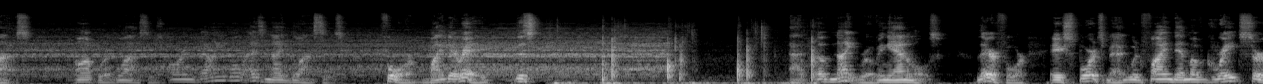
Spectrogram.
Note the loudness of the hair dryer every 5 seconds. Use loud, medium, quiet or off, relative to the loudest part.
medium, loud, off.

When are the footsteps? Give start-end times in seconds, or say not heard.
5.5-8.2.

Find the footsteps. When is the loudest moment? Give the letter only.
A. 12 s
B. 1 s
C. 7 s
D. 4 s
C.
